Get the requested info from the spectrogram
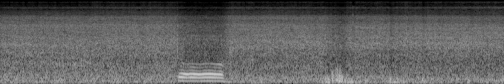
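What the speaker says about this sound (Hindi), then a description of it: "छम का पानी बहुत ही तेज़ है और बहुत ही बड़ा है।" A large, powerful waterfall roars as a steady, dense wash of rushing water close by, with a voice speaking briefly partway through.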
